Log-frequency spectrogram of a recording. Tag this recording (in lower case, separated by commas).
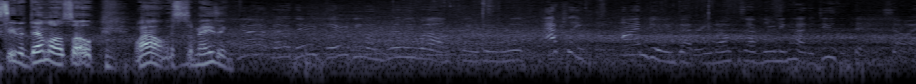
speech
